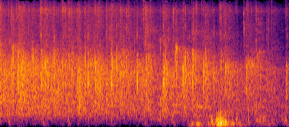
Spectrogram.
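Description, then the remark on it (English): An audience claps steadily for several seconds for children who took part, a dense, even patter of many hands at moderate loudness, with no voices rising above it. “And let's give them a wee bit of a round of applause for taking part.”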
